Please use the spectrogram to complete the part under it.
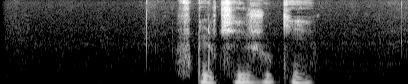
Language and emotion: Russian, neutral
